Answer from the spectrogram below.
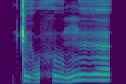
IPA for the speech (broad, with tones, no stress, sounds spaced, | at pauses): ʈ ɨ˨˩˨ w h u˨˩ ŋ ɨ˧ ə̯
